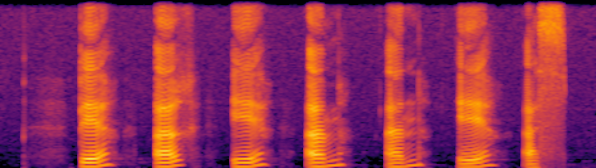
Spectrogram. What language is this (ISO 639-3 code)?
nor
